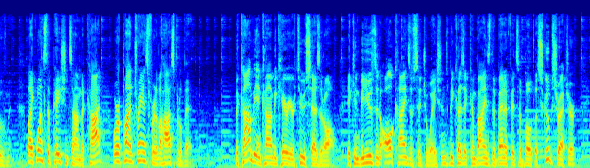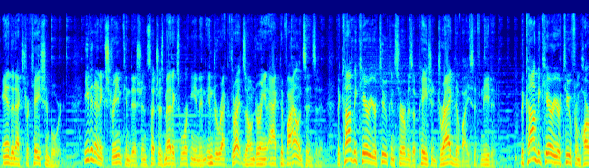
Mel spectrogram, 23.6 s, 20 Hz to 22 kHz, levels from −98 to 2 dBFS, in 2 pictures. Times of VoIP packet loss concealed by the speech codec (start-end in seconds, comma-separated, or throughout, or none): none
